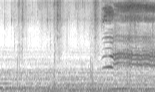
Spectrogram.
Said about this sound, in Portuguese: Tem alguma coisa errada. Tá muito real esses gritos. Será? Será que tem alguém precisando de ajuda? Nossa, mas como vocês dois são emocionados, hein? É um labirinto de terror. É claro que vai ter gente gritando e um louco dando risadas.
